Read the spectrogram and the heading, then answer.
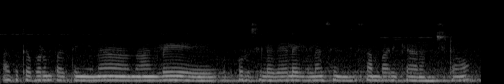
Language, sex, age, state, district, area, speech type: Tamil, female, 45-60, Tamil Nadu, Perambalur, urban, spontaneous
